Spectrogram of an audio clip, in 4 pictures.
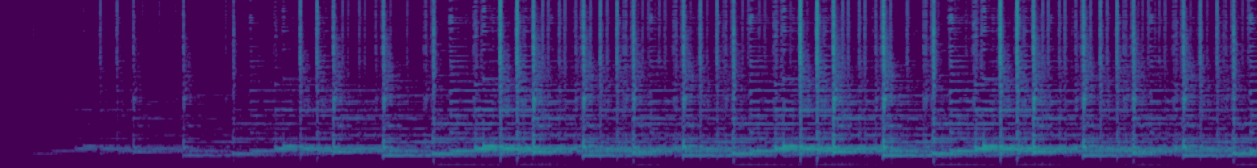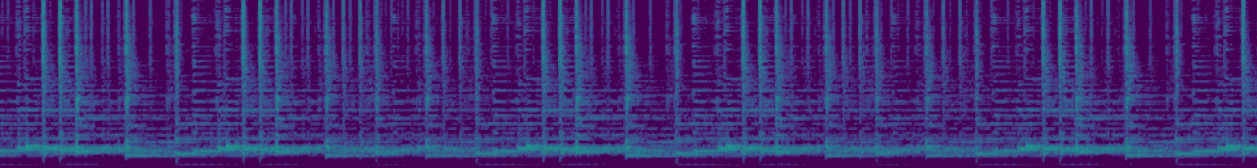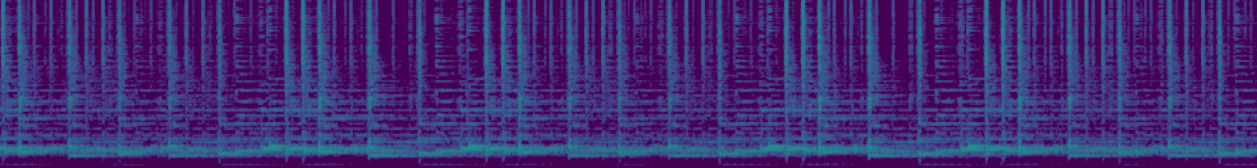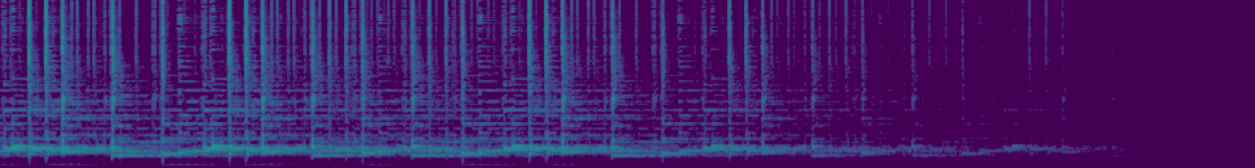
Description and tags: bilateral loop
bilateral, rhythmic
